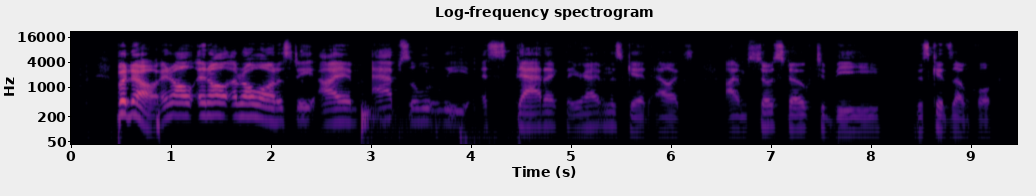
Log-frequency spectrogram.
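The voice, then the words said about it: Boston accent. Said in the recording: “Being fully Boston ... I've lived in Texas most of my life, and I still live here, but somehow I have this accent.”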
